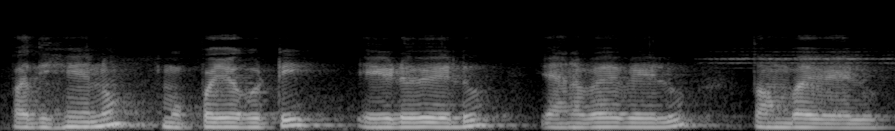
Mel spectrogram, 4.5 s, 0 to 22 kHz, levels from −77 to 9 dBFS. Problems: background sounds at intervals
